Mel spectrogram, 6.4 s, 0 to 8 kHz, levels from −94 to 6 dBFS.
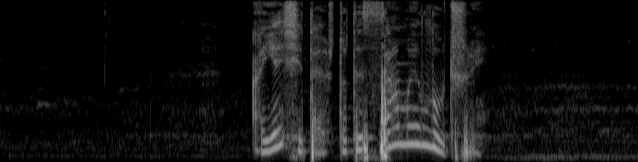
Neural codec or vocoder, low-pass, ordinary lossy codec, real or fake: codec, 16 kHz, 16 kbps, FreqCodec, larger model; none; none; fake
